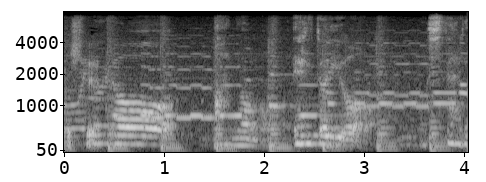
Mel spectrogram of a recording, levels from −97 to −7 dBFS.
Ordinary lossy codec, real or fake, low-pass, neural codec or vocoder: Opus, 64 kbps; real; 7.2 kHz; none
